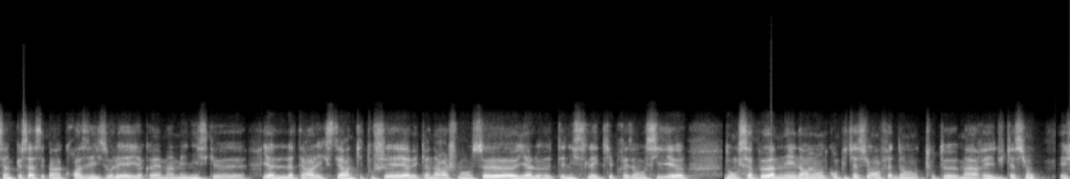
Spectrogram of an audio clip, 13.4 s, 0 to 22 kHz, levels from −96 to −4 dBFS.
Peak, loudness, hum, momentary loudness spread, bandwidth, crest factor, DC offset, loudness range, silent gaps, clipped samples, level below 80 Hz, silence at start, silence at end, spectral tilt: 0 dBFS; -18 LUFS; none; 10 LU; 7.8 kHz; 18 dB; under 0.1%; 4 LU; none; under 0.1%; -52 dBFS; 0 s; 0 s; -6.5 dB/octave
